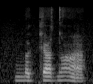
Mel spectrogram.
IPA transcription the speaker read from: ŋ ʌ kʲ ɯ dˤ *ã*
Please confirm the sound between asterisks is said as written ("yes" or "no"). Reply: yes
